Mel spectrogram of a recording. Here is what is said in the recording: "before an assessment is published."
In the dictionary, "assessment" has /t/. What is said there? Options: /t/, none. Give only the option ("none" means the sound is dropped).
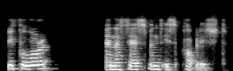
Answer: /t/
